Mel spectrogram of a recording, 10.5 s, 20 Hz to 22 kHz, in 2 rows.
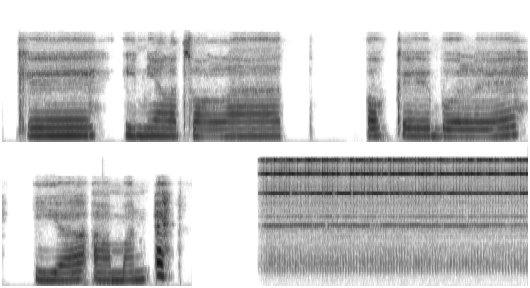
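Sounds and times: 
speech: 0.2s - 2.9s, 3.6s - 7.1s
electronic alarm clock bell ringing: 7.8s - 10.5s.

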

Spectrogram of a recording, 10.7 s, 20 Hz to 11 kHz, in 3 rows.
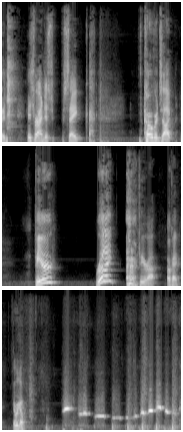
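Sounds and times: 
speech: 0.0s - 1.9s, 2.8s - 3.5s, 4.2s - 4.7s, 5.5s - 8.2s
person whistling a short melodic phrase: 8.4s - 10.7s.

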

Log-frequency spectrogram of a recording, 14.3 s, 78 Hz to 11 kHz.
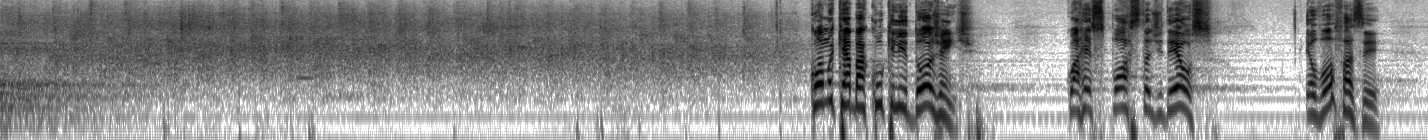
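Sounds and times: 
audience applauding: 0.0s - 8.0s
speech: 8.1s - 9.8s, 10.7s - 12.2s, 13.0s - 13.9s.

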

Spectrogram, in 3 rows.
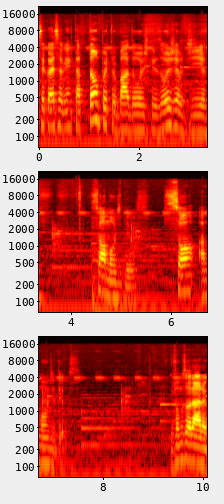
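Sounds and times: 
speech: 0.0s - 3.5s, 4.4s - 7.4s, 9.3s - 10.0s
cricket chirping: 0.0s - 10.0s.

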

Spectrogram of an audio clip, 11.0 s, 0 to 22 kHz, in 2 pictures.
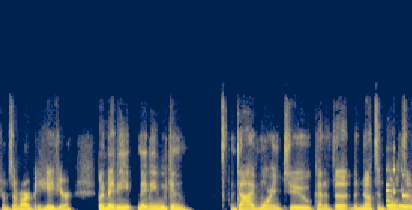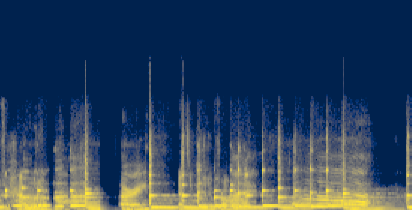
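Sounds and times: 
speech: 0.0s - 9.2s
mobile phone ringtone: 5.2s - 6.9s, 7.5s - 10.9s.

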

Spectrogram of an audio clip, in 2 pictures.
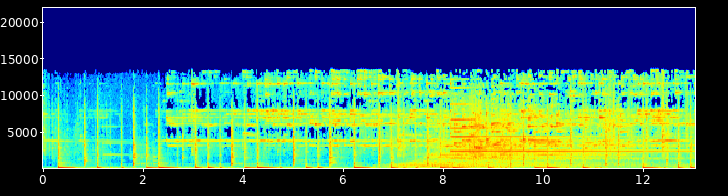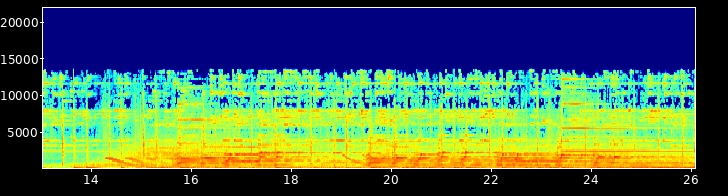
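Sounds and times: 
ringing bell tones: 2.4s - 26.0s
instrumental film soundtrack music with bells: 5.9s - 26.0s
pulsing low beat: 14.1s - 26.0s.

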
